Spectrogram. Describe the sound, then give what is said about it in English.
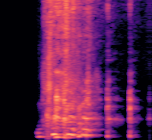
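A raspy, strained cough with a rough voiced edge after smoking cannabis, followed by two short, sharp coughs. It is fairly loud, with no talking. “Your Straw Nana cough is real killer.”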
